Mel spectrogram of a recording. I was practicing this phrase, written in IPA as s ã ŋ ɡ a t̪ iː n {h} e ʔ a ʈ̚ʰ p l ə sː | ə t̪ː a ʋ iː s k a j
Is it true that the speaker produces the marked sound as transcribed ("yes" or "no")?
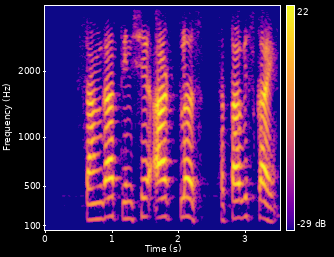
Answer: no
